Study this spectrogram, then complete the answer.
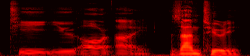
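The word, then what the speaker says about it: Xanturi: one two three x-a-n-t-u-r-i zan turi so now it looks like it should be spelled with a z exactly yeah yeah but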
